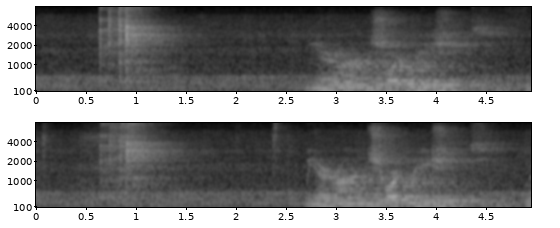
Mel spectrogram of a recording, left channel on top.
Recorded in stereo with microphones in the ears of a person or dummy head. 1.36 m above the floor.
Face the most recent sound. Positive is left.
turn(degrees=-45)  # may be behind; listen again after turning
